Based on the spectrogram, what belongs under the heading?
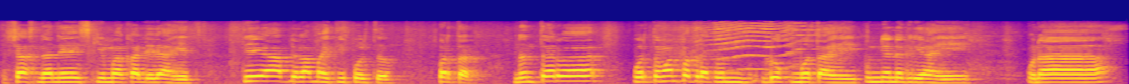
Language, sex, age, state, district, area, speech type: Marathi, male, 60+, Maharashtra, Osmanabad, rural, spontaneous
